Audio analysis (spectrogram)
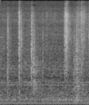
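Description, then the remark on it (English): Dry wheat gluten for seitan is poured from a box into a bowl, giving a series of soft, hissy rustling bursts over a steady low hum, with no one speaking. “It comes in this box, and I'm throwing the wheat gluten into a bowl.”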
